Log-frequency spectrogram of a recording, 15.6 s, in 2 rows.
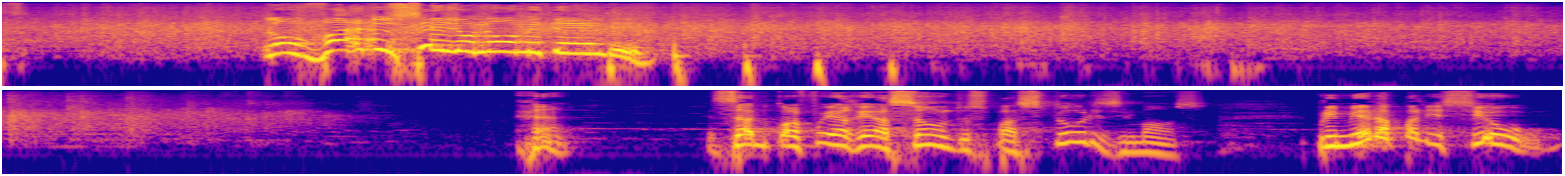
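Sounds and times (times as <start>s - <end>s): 
audience applauding: 0.0s - 9.6s
speech: 1.3s - 3.4s, 11.4s - 15.5s.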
